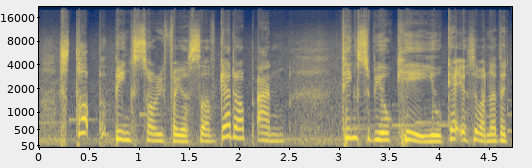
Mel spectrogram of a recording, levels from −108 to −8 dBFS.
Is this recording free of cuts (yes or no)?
yes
